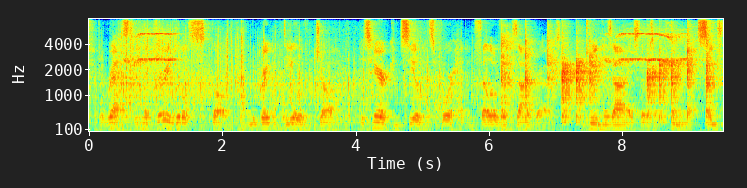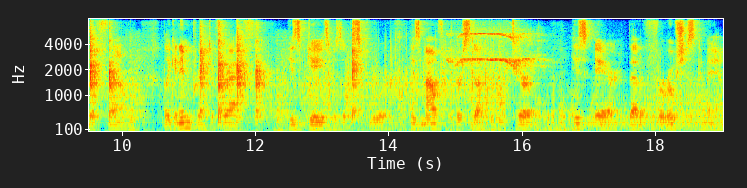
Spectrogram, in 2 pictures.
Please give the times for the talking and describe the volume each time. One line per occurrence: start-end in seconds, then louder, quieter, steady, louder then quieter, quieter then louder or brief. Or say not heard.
0.0-18.9 steady.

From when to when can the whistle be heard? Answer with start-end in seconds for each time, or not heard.
0.6-1.4, 7.7-9.2, 14.8-16.4.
